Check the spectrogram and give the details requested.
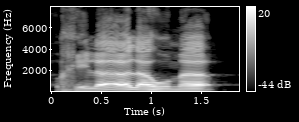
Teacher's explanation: خا از حروف استعلاء غلیظ تلفظ میشه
